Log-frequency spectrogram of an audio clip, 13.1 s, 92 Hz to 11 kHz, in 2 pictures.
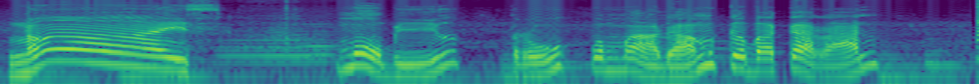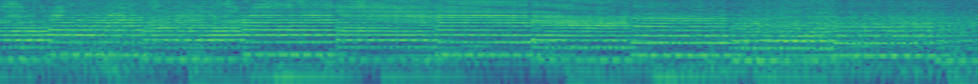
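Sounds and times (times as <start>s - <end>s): toy fire truck electronic siren: 6.5s - 13.0s.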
